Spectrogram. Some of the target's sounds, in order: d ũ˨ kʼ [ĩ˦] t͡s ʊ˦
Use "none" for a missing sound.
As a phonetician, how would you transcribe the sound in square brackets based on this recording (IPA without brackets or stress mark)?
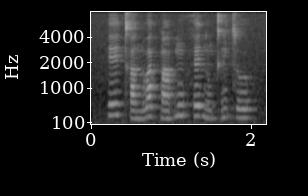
ĩ˦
